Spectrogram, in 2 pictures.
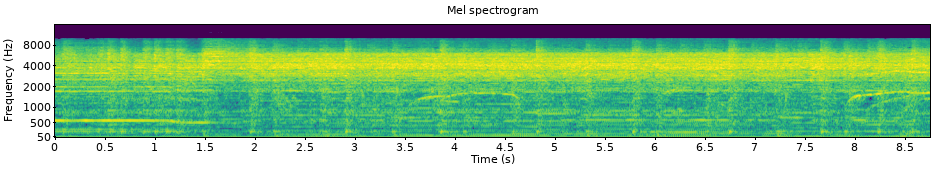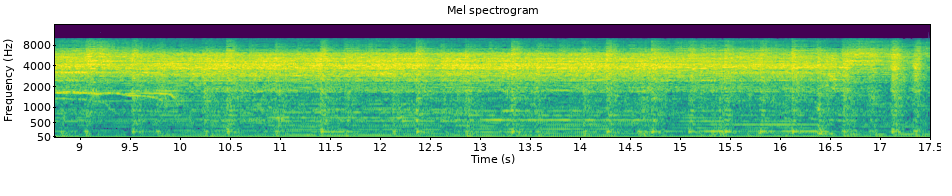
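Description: Live rock band playing an instrumental passage: electric guitars over bass and drums, with high notes sliding up and down about four and eight seconds in.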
